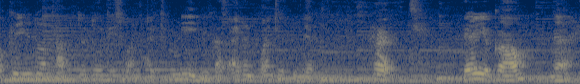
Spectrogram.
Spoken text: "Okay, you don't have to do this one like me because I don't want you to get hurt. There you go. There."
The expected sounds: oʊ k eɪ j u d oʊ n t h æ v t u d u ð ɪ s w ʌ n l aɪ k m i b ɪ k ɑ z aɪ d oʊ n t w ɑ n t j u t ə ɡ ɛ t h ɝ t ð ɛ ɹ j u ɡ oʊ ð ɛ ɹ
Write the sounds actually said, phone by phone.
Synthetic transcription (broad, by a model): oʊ k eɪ j u d oʊ n t h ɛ f t u d u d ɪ s w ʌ n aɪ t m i b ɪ k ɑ s aɪ d oʊ n t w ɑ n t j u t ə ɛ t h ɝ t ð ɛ j u ɡ oʊ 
